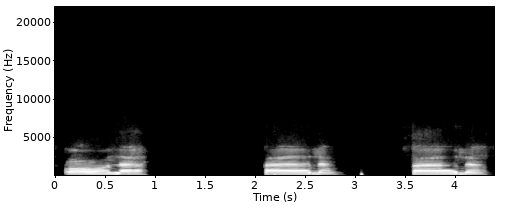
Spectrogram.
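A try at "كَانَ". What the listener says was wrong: কাহানা কেন শুধু কাহানা, এখানে কর একটু ধাক্কা চলে আসছে, এটা কি বুঝতে পারছেন যে আপনার এই কর মতন ধাক্কা এখানে হয়ে যাচ্ছে? হ্যাঁ, এটা করা যাবে না। কানা, বাংলার মাশাআল্লাহ হয়েছে, আপনার এটা একটু প্র্যাকটিস করতে হবে যাতে এই অযথা একটা জায়গায় টেনে না ফেলেন।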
